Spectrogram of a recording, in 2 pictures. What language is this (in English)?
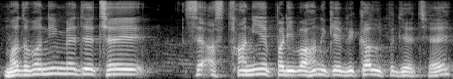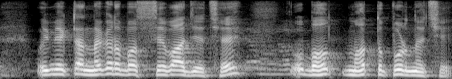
Maithili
